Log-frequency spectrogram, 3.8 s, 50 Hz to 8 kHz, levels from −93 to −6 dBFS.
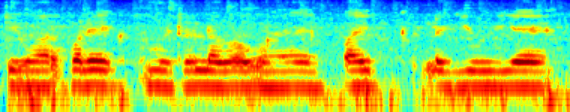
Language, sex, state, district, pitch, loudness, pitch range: Hindi, male, Uttar Pradesh, Shamli, 165 Hz, -16 LUFS, 160-165 Hz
